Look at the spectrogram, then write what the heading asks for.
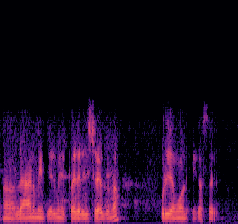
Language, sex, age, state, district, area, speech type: Telugu, male, 18-30, Telangana, Nirmal, urban, conversation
